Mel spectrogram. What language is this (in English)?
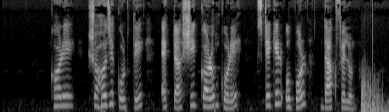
Bangla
